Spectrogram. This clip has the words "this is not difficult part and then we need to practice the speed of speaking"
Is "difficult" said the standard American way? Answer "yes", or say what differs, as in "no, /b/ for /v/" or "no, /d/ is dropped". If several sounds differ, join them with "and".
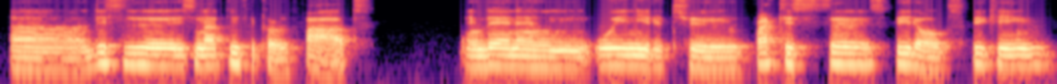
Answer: yes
